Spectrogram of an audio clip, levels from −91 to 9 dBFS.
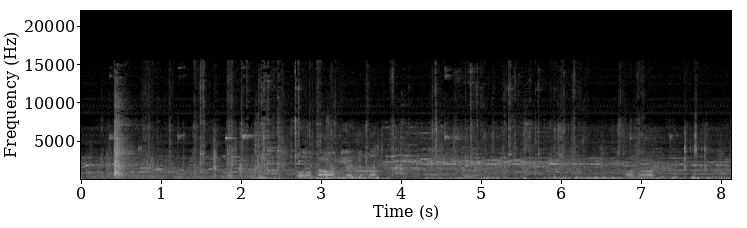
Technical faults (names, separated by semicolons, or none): timecode bleed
